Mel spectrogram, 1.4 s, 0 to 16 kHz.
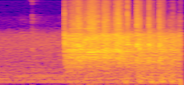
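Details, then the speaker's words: Yamaha NMAX scooter after fuel pump replaced (pressure now 39 psi, was 20 psi) and injectors ultrasonically cleaned, for hesitation and stalling on throttle: quiet, then catches in one go and settles into a steady running note; starts cleanly. "Kemudian akan kita starter, hidupkan mesinnya."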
